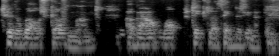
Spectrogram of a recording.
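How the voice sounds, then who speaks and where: Here a man speaks in a fairly low, somewhat breathy voice. His intonation stays fairly even. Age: 70s. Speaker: psychology and homelessness services consultant. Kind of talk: casual discussion. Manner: halting.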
